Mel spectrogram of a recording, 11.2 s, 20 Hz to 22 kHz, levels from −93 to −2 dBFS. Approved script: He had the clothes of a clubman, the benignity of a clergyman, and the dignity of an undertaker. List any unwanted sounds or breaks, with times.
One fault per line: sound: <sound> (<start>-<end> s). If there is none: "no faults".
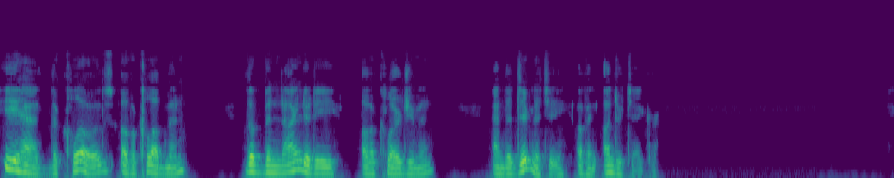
no faults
